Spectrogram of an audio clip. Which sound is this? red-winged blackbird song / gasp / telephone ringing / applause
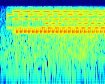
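telephone ringing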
